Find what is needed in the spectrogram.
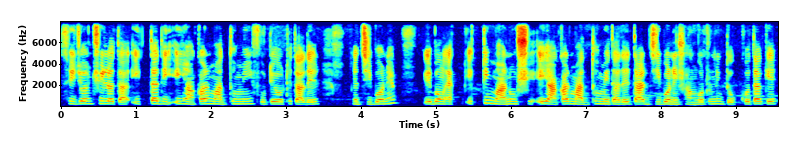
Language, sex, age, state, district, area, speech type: Bengali, female, 18-30, West Bengal, South 24 Parganas, rural, spontaneous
